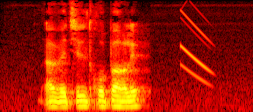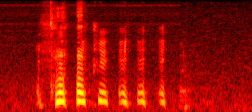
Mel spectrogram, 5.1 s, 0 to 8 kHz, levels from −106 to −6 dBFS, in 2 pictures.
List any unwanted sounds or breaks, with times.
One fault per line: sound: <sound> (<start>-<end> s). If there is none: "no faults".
sound: chirp (1.8-2.2 s)
sound: laugh (2.9-4.2 s)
